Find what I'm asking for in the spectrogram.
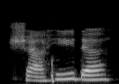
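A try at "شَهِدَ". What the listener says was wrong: Syahida enggak ada yang panjang.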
